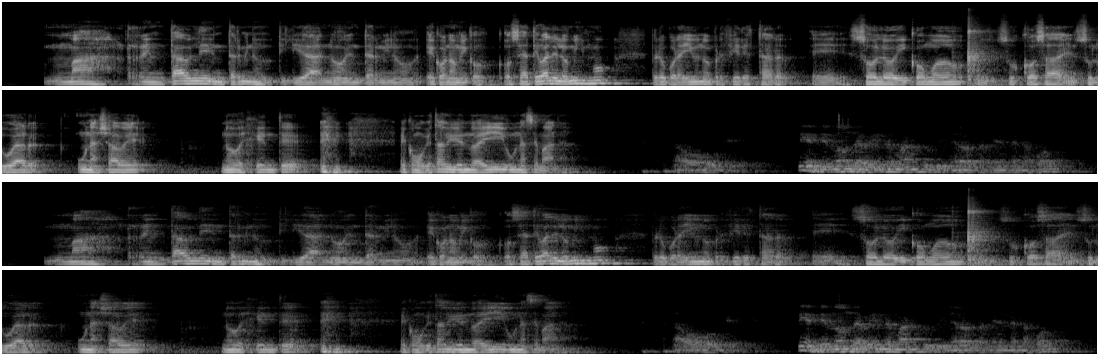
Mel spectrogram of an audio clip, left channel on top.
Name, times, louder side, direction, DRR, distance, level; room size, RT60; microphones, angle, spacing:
voice 1, 0.4-11.4 11.7-12.4 13.2-16.7, left 4 dB, 70° left, 12 dB, 0.5 m, -26 dB
sound 1, 7.4-16.3, left 1 dB, 5° left, 1.2 m, -42 dB
voice 2, 17.6-18.3 18.9-21.4, equal, 75° right, -2 dB, 2.7 m, -36 dB
8.5 x 6.6 x 3.2 m, 0.96 s
head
